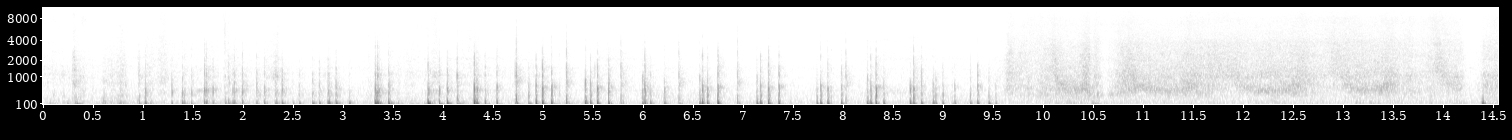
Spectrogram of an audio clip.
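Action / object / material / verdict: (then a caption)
tap / felt hat / felt / none. Fingertips tap rapidly on the crown and brim of a medium black felt hat with a hollow crown, held in one hand close to the microphone, producing soft, dull, low thumps for about ten seconds. The tapping then gives way to a steady, breathy rubbing across the felt that gently swells and fades until the end.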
